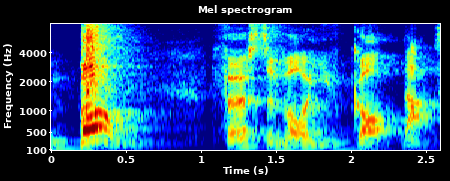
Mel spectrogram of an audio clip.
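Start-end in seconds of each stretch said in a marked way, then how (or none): 0.0-0.6 much higher, shouted boom; loud boom. Shown as a demonstration. Coach to viewer, a shouted boom. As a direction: punch the boom out. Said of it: "emphatic exclamation".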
